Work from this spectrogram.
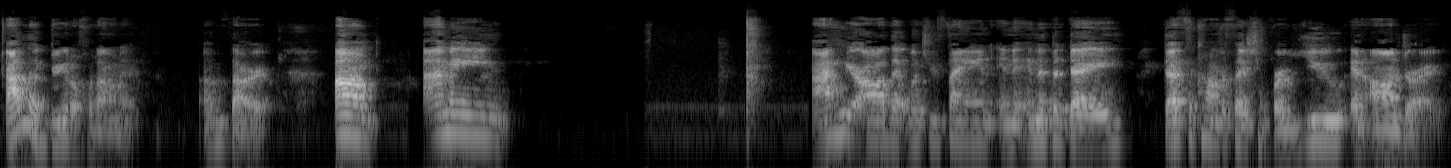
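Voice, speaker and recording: Sassy American man, bright and roomy. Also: on the high side, animated, measured pace, pauses often. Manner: sassy, defensive, slangy. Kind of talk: casual confrontational chat. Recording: roomy echo on voice.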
